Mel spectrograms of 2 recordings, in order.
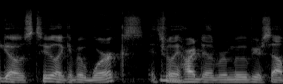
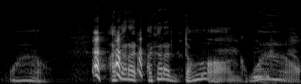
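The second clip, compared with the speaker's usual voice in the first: put-on laid-back actor voice, higher and louder; 9 semitones higher, 5 dB louder than usual. Trying an Owen Wilson impression while talking about his catchphrase: Owen Wilson impression. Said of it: "I can't do him".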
